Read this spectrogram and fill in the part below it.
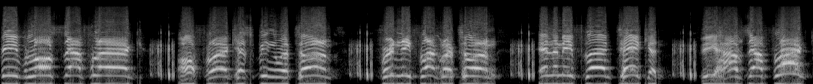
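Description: Fervent wartime German soldier, video game announcer: clipped urgent barks, shouted, over noise. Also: male voice, very high-pitched, slow, exaggerated voice.

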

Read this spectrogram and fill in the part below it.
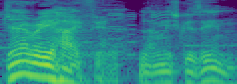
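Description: A cool feline detective from a noir video game. His voice sits low, and he talks in terse, dry, probing lines. Soft music runs underneath. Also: big pitch swings, a little slow, vocal fry, exaggerated voice.

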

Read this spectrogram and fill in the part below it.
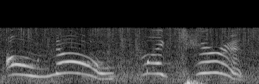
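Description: A woman's voice: very high voice, big pitch swings, drawn-out words, highs cut off, very noisy, voice pushed up, exaggerated voice. A woman voicing an eager, worried male rabbit in a storybook, in an exclamatory, pleading way. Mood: distraught.

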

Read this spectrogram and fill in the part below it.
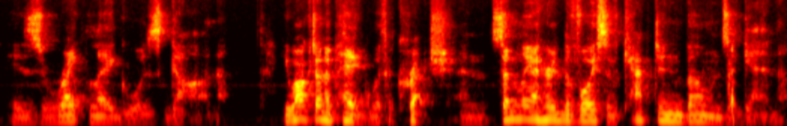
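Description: A man's voice: lowish voice, a little slow, a little mellow, a little hiss or hum, close to an everyday voice. A man playing a narrator who recalls his boyhood sea adventure in a radio play. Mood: reflective, storytelling. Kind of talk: scripted narration.

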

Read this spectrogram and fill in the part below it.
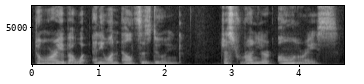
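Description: A man's voice: mid-range voice, sing-song, measured pace, a little mellow, breathy edge, full character voice. A man voicing an encouraging young girl in a storybook, earnest and coaxing as she coaches her pet. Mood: reassuring, coaxing.

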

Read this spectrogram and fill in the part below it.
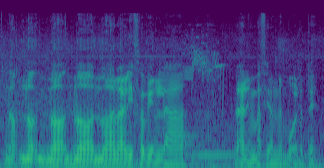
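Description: A man's voice: mid-range voice, fairly even intonation, a little fast, background noise. Casual male game streamer, Spain accent, informal and sweary, talks to himself over noticeable game sound. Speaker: let's play host. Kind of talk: casual gameplay commentary.

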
